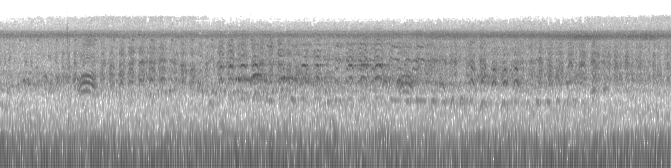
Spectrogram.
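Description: Several forest birds calling: repeated short arched chirps and a rapid chatter, over a steady low rumble and a thin steady high tone.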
